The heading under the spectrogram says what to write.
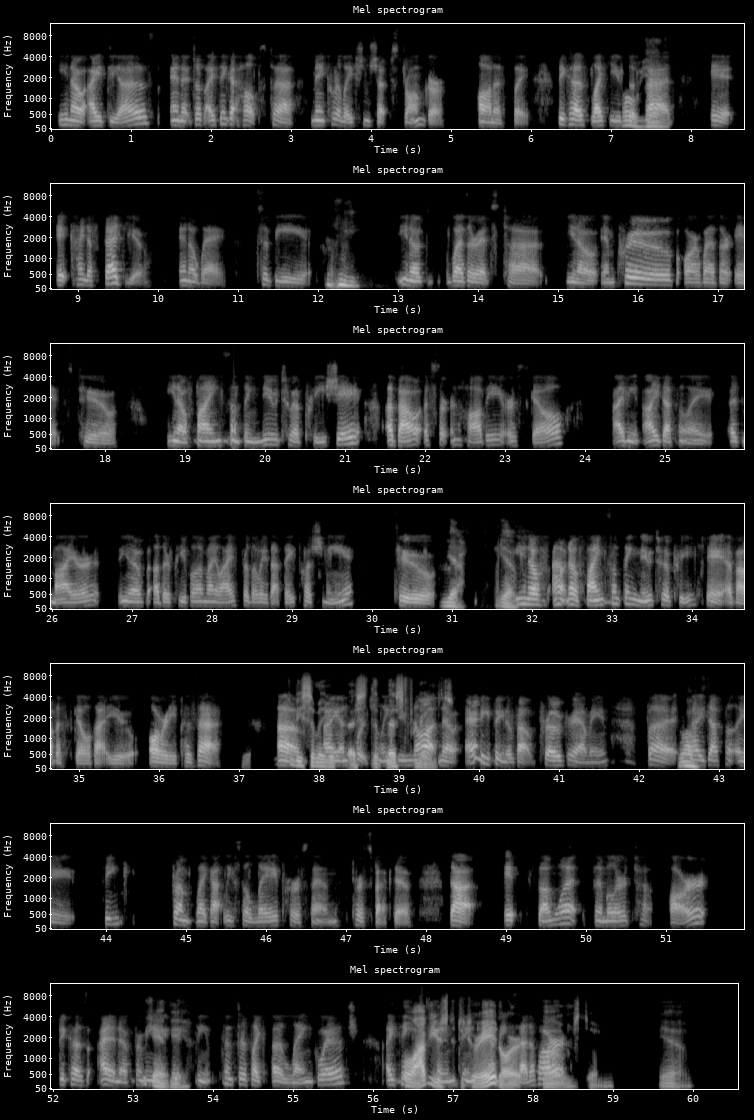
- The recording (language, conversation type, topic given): English, unstructured, In what ways can shared interests or hobbies help people build lasting friendships?
- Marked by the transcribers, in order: tapping; other background noise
